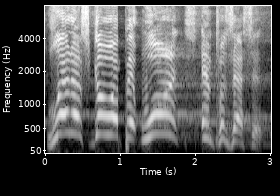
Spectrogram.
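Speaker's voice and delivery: rally them with a shout; eager Caleb. Acted. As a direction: bold Caleb urging the people. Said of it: "Caleb, saying".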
